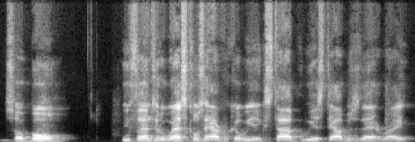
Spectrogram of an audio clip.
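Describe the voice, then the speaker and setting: A man's voice: steady tone, quick pace, warm tone. Emphatic preachy man teaching a class. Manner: emphatic and preachy, asks "right?" often and says "boom". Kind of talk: livestreamed religious history class, reading aloud and preaching.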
